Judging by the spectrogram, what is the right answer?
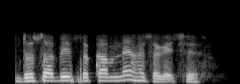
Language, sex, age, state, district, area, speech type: Maithili, male, 30-45, Bihar, Begusarai, urban, conversation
